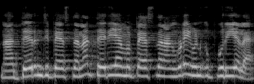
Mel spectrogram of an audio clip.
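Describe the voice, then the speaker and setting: A voice actor playing a forgetful, toothless old mother in a cartoon, squeaky and grumbling, with a Kanyakumari Tamil accent. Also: steady tone, quick pace, pushed and bright. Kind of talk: cartoon voice acting.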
